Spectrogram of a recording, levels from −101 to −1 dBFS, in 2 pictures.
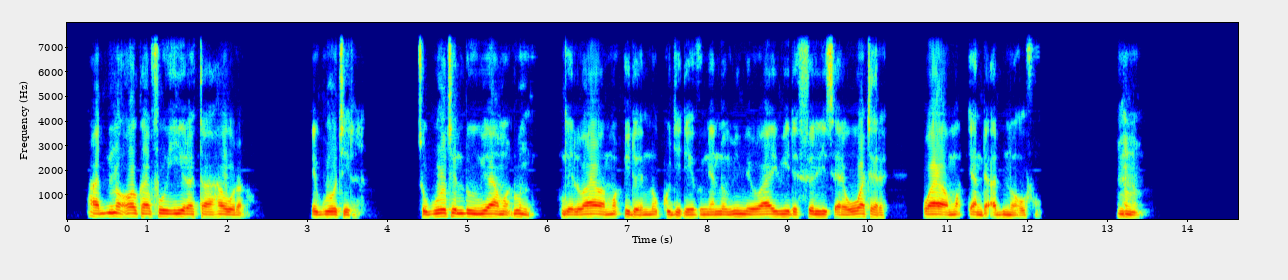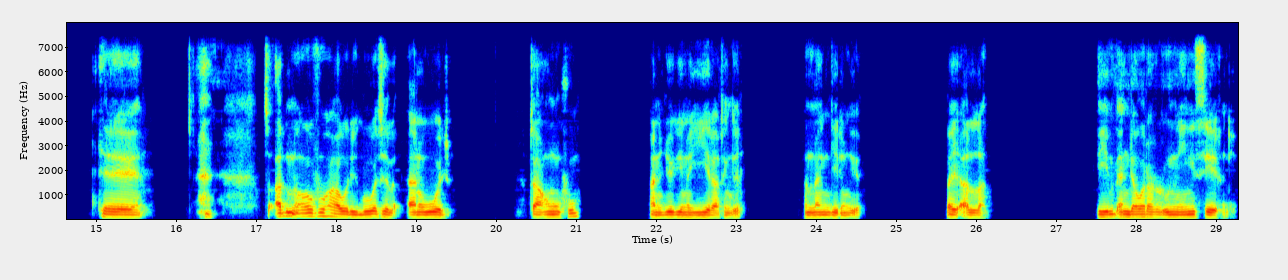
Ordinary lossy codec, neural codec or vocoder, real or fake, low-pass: none; codec, 16 kHz, 2 kbps, FunCodec, trained on LibriTTS, 25 frames a second; fake; 7.2 kHz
